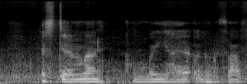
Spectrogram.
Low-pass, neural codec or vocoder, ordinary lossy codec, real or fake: none; codec, 44.1 kHz, 2.6 kbps, SNAC; none; fake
